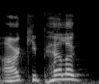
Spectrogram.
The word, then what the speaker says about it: archipelago: Well, Lofoten is an, what's the term, an archipelago, how do you pronounce that? – Archipelago.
